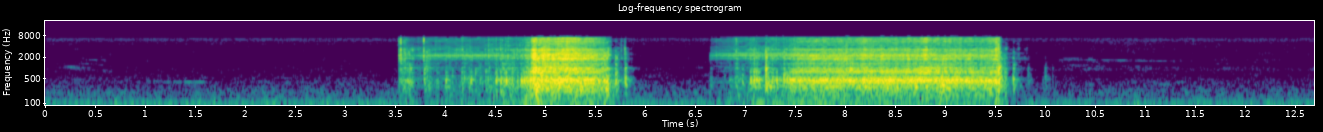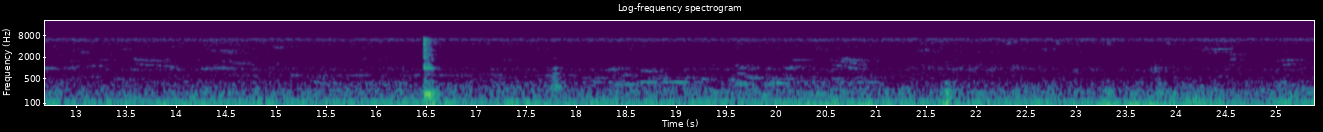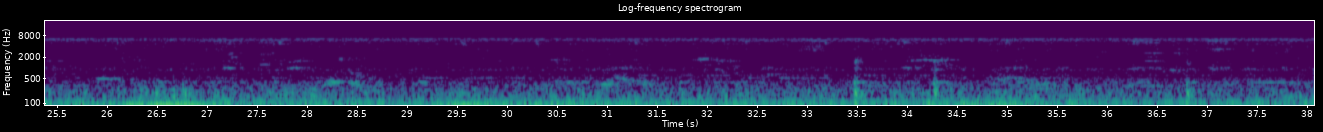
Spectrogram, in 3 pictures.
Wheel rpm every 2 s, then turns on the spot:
0, 0, 10, 0, 10, 0, 0, 0, 0, 0, 0, 0, 0, 0, 0, 0, 0, 0, 0.
4-6 8-10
